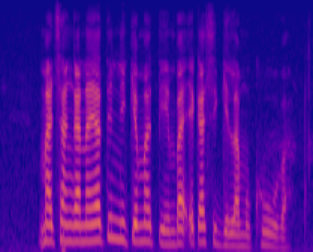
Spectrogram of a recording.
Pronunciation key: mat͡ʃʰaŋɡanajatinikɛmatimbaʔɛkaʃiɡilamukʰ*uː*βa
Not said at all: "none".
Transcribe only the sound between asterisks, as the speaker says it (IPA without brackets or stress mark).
uː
